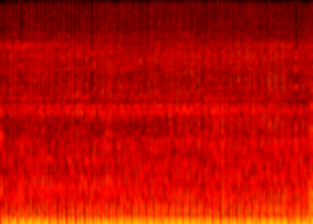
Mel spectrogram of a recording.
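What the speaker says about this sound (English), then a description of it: "Yeah, I'm not gonna put my motorcycle through that." A motorcycle engine idles steadily and close by beside a flooded street after Hurricane Milton in Cocoa, Florida, its low, even pulsing continuing unbroken with no talk over it.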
